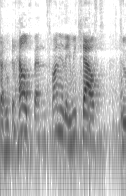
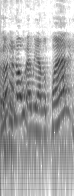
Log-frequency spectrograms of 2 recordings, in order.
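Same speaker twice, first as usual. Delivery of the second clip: high, animated acted protest; hasty reassurance; 12 semitones higher, 4 dB louder than usual. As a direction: wave off objections, amused. Friend hurries to calm protesters.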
